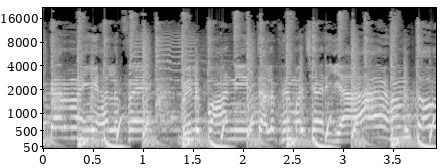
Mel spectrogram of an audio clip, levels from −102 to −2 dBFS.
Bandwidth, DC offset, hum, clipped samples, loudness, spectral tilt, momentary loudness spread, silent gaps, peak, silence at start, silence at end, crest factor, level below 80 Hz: over 20 kHz; under 0.1%; none; 0.2%; -11 LUFS; -4 dB/octave; 2 LU; none; 0 dBFS; 0 s; 0 s; 10 dB; -24 dBFS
